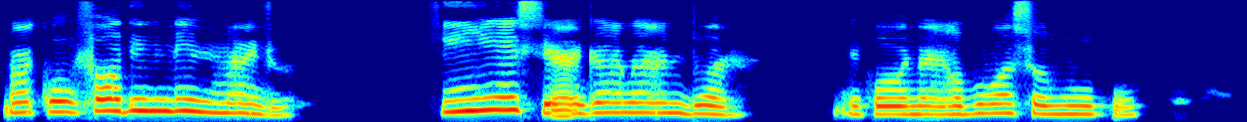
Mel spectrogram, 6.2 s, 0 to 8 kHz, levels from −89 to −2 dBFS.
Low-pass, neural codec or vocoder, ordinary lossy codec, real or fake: none; codec, 16 kHz, 1 kbps, FreqCodec, larger model; none; fake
